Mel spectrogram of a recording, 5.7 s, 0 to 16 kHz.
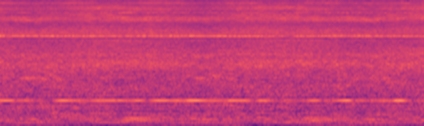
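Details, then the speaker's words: Dyson DC50 vacuum after repair, on carpet: steady high-pitched whine over strong suction hiss; suction restored but motor still whines noisily, not necessarily loud. "yeah that's not bad it's just so noisy it's not necessarily loud but the wine is just waning"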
